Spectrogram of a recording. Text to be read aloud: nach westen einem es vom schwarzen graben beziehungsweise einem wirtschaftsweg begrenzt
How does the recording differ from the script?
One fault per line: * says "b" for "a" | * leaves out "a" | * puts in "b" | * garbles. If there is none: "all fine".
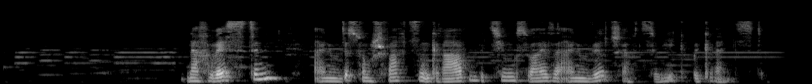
all fine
